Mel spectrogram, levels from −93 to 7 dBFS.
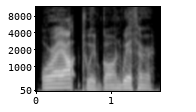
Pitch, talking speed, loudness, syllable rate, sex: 135 Hz, 290 wpm, -20 LUFS, 5.3 syllables/s, female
